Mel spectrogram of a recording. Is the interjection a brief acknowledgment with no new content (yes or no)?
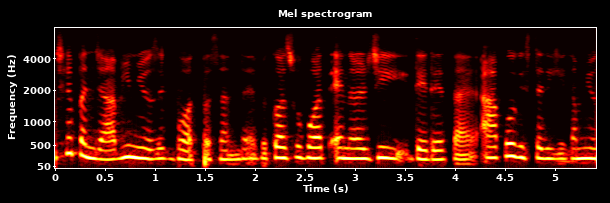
no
